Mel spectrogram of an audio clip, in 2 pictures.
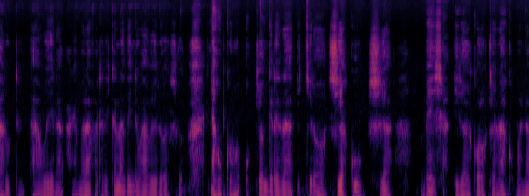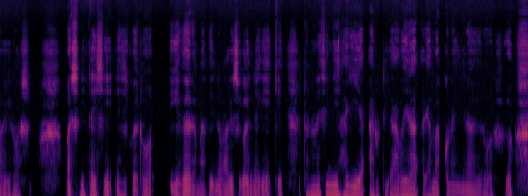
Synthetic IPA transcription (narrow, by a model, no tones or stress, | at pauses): aɾutiaweɾaʔːɾeama̰ɾa̰fataɾekanaðenewaβeɾɔ̰ʃiɔnaɣokɔɾookiɔŋɡɛɾɛɾaikeɾɔ̰ʃiakuʃiabɛʃaiɾiɔḭkɔɾɔkiɔnako̥mwɛnaβeiɾɔʃiɔmʔaʃiɲitaiʃḭeʃ̬ikwɛ̰twɔ̰ | ḭɣḛðɛɾamaðinewaɣeʃiɣɔineɣeketɔndoneʃiɲiɦaɣiaʔːɾutiʔaweɾaʔːɾḛa̰makonaiɲinaweiɾɔ̰ʃiɔ̰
